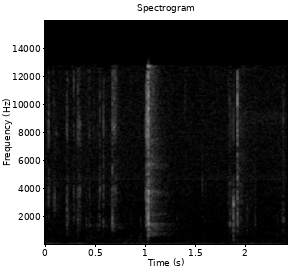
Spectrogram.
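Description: A few short, sharp clicks, the loudest about a second in, over a low steady room hum.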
